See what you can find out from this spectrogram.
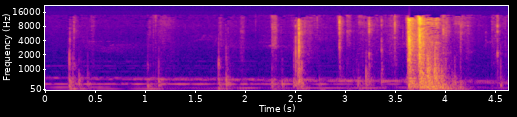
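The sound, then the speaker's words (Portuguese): A door is being closed: a few light knocks and clicks over a steady low hum, building to a heavier thud near the end, with no voices. “Ele acompanha vocês até a porta e ele fecha a porta.”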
